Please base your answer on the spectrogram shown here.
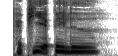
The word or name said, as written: papirbillede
